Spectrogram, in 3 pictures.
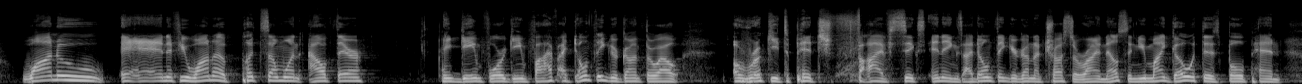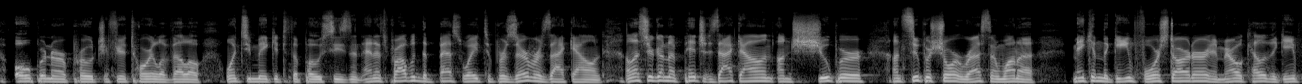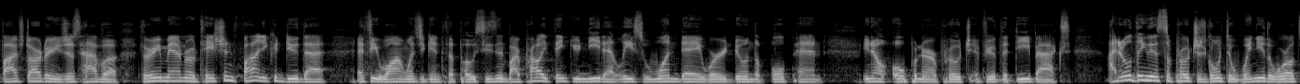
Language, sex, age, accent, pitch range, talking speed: English, male, 20-39, American, 125-150 Hz, 245 wpm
